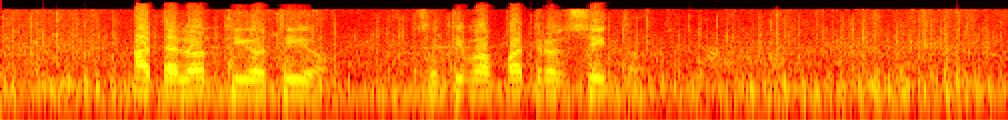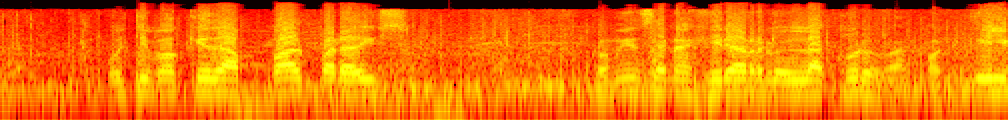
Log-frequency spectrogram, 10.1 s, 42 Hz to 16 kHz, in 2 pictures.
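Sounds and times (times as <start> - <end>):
horses galloping hoofbeats: 0.0 - 10.0.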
